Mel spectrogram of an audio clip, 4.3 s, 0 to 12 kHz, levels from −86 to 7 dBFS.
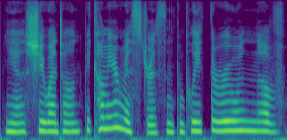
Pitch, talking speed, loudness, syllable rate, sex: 225 Hz, 165 wpm, -15 LUFS, 4.1 syllables/s, female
